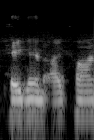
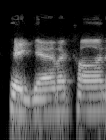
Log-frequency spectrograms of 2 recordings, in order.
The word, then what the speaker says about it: Paganacon: They called it Pagan Icon in the newspaper. It was really funny, but it's Paganacon. It is spelled Pagan Icon.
